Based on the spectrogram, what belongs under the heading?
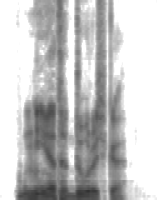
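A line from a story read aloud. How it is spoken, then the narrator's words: Sighing fairy. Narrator (Russian): Фея вздохнула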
